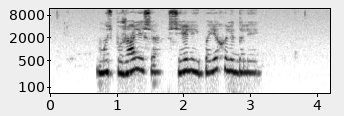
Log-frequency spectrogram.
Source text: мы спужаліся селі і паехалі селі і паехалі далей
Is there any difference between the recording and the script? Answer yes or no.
yes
